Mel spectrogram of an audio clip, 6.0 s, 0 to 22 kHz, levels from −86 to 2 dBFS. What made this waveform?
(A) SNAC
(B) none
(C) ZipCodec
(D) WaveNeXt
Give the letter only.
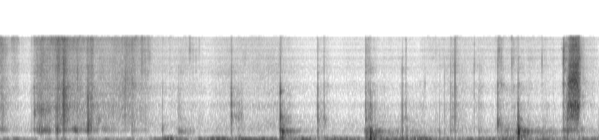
C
